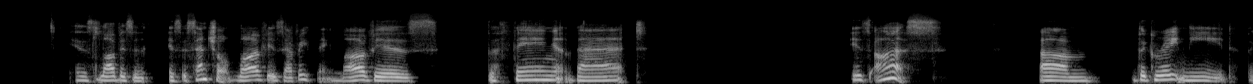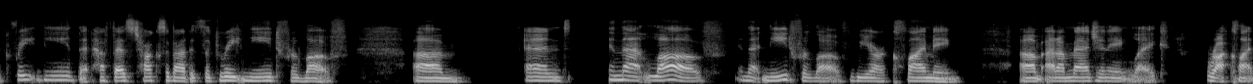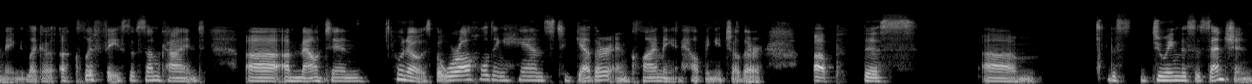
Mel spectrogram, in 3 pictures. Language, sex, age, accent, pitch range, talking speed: English, female, 30-49, American, 155-190 Hz, 135 wpm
